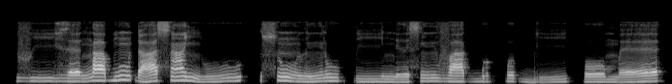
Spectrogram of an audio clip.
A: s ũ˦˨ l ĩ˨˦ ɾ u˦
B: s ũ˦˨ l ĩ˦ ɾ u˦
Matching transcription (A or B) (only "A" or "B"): A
